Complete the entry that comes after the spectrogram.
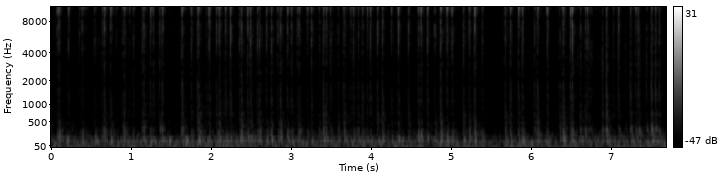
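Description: Long white acrylic nails tap and scratch quickly near the front edge of a long, solid, varnished wooden shelf. The result is a dense run of dry, bright clicks over a low woody thud and a scratchy rasp, each tap dying away almost instantly. The tapping pauses briefly just past the midpoint, then resumes.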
